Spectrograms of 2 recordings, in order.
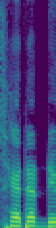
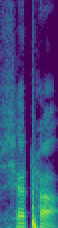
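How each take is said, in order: First: The t is a plain, unaspirated sound. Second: The t is a strongly aspirated sound. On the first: "আগে কিন্তু এটাকে আমরা স্যাটারডে বলতাম" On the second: "ঠ উচ্চারণ হবে"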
